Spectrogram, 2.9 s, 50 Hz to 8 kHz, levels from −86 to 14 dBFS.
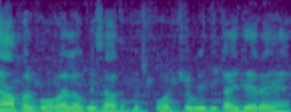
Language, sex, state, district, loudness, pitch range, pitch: Hindi, male, Haryana, Charkhi Dadri, -17 LUFS, 130-140 Hz, 135 Hz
